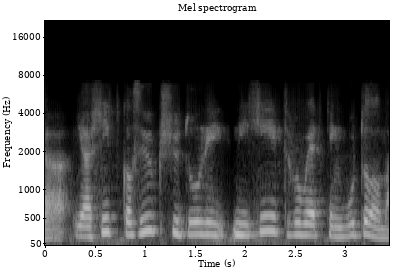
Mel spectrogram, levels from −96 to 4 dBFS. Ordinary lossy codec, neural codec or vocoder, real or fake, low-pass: none; codec, 16 kHz, 1 kbps, X-Codec, HuBERT features, trained on LibriSpeech; fake; 7.2 kHz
